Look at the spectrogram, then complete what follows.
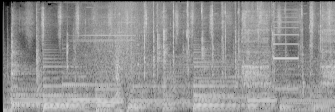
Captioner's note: keyboard clacking; computer beeping; floppy drive buzzing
